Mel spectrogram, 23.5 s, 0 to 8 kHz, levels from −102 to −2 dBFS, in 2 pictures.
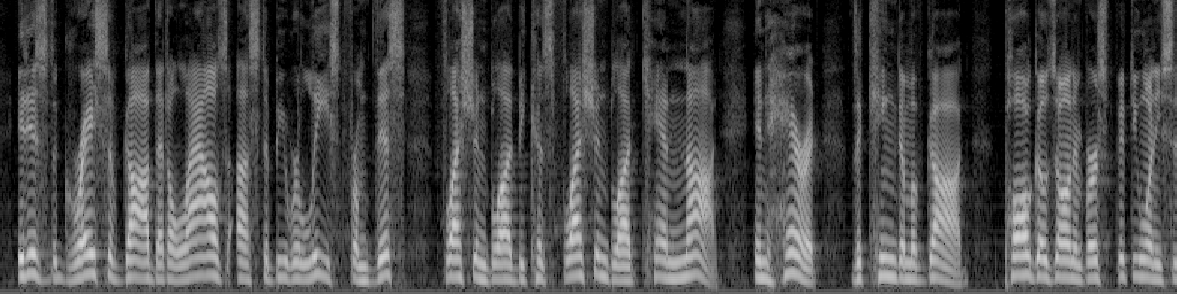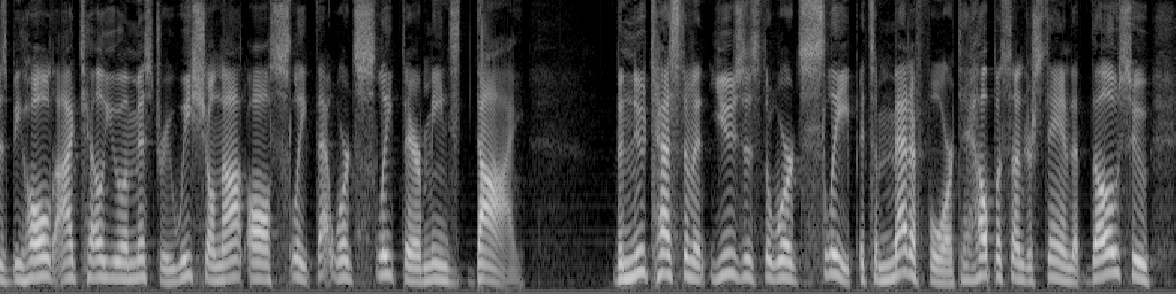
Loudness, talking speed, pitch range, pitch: -29 LUFS, 175 wpm, 155-185 Hz, 170 Hz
